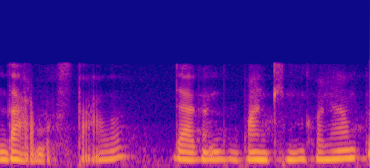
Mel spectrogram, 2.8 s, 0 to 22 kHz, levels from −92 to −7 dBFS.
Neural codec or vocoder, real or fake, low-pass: autoencoder, 48 kHz, 32 numbers a frame, DAC-VAE, trained on Japanese speech; fake; 5.4 kHz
